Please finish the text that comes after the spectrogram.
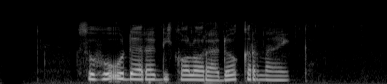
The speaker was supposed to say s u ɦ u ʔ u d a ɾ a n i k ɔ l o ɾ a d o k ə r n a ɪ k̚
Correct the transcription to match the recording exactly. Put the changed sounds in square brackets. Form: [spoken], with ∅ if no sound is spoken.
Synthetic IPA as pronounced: s u ɦ u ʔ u d a ɾ a [d] i k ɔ l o ɾ a d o k ə r n a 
